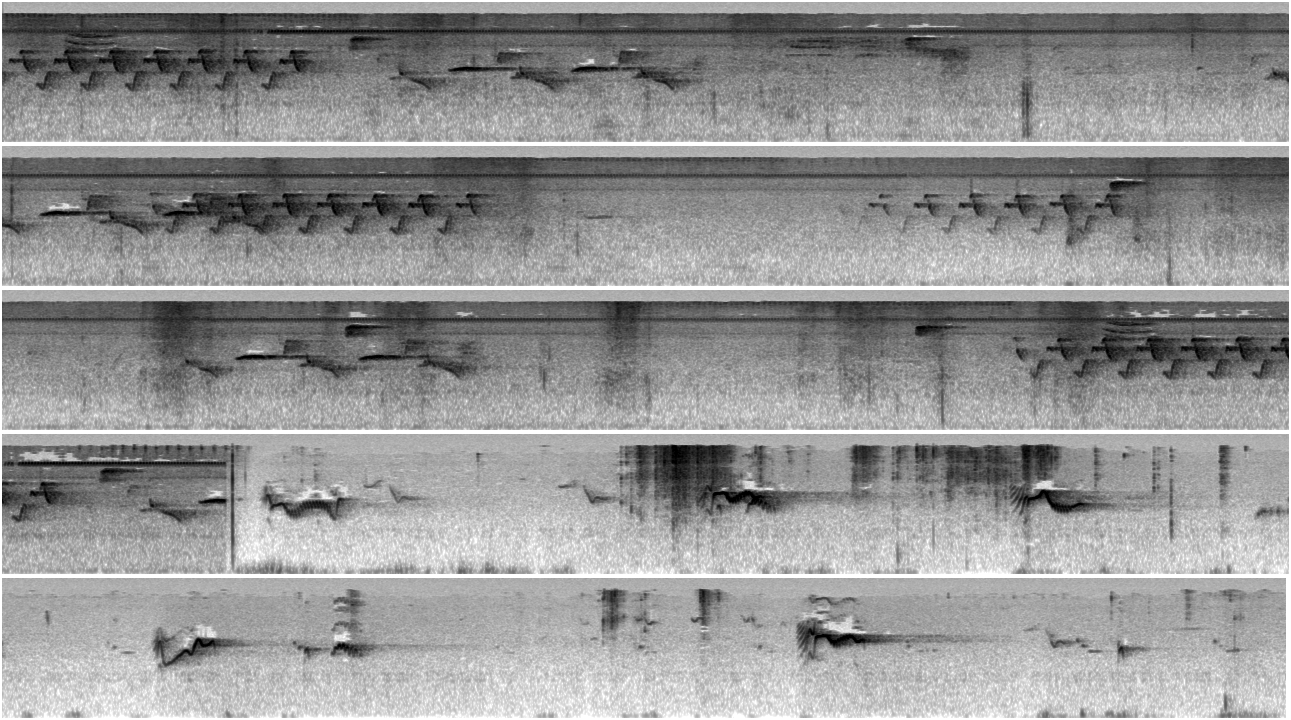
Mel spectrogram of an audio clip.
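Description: A songbird singing the same phrase again and again, a few slurred notes then a quick trill, about every six seconds, over a thin steady high tone. About two-thirds through, the background drops away suddenly, leaving scattered chirps and a few sharp knocks.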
